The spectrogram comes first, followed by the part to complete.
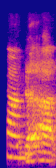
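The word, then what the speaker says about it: جَاءَ: Jaa itu adalah mat wajib. Nanti kalau nggak bisa dilihat nanti suruh mama mat tabii. Cara membacanya adalah dipanjangkan 2 harokat.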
